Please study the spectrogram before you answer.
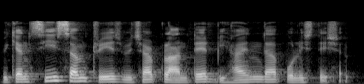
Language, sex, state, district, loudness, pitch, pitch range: English, male, Assam, Kamrup Metropolitan, -18 LUFS, 115 Hz, 105-125 Hz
